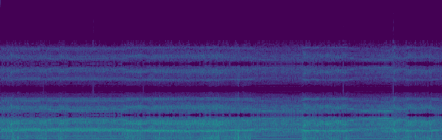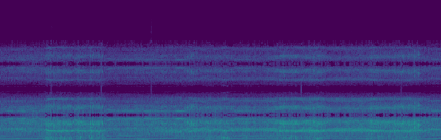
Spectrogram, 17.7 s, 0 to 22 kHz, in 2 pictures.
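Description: Ryobi 40-volt battery string trimmer running steadily as it rides along the ground mowing grass, a loud continuous motor whine with rhythmic dips and swells in pitch, close by with no talking.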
